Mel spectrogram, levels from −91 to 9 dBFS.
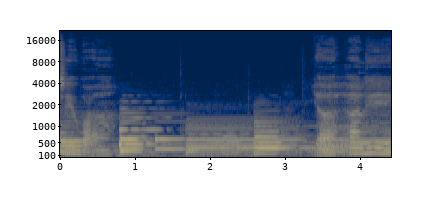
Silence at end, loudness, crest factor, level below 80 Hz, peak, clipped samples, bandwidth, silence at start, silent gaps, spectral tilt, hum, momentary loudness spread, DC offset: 0 s; -30 LUFS; 16 dB; -54 dBFS; -12 dBFS; under 0.1%; 17 kHz; 0 s; none; -7.5 dB/octave; none; 8 LU; under 0.1%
